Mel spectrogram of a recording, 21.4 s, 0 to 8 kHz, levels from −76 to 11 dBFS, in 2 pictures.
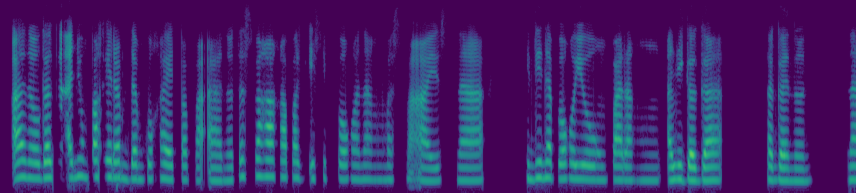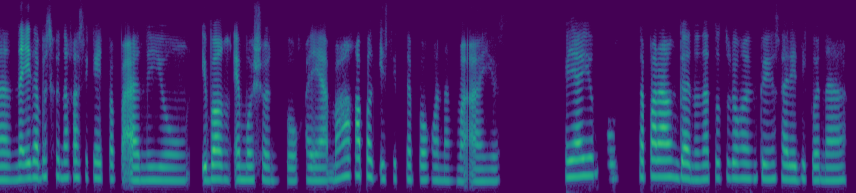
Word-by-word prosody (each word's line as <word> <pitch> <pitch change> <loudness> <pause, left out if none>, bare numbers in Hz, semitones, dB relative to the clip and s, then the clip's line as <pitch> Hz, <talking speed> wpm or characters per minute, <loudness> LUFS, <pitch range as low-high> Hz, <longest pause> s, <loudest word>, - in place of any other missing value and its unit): ano, 240 -1 +5
gagaan 245 0 +3
yung 260 -2 -4
pakiramdam 245 -4 +2
ko 225 - -3
kahit 220 -2 +1
papaano. 200 -1 -3
Ta's 255 0 -5
makakapag-isip 245 -3 0
po 220 -1 0
ako 220 -1 -4
ng 215 0 -6
mas 215 0 -9
maayos 195 +1 -1 0.2
na, 200 0 0 0.6
hindi 230 +2 0
na 245 0 +3
po 225 0 +1
ako 230 - 0
yung 215 -1 0
parang 205 -2 -1
aligaga 205 -1 +5 0.6
sa - - +3
ganun, 195 -1 0 0.5
na 210 0 +2
nailabas 235 +4 +4
ko 260 - -4
na 245 - -1
kasi 250 0 -3
kahit 235 -1 -2
papaano 205 -2 +1
yung 200 0 -4 0.2
ibang 215 +1 +6
emosyon 210 -1 -1
ko. 195 0 -5
Kaya 200 -1 0
makakapag-isip 240 -1 0
na 215 - -2
po 210 0 -2
ako 205 -2 -6
ng 195 0 -9
maayos. 190 +1 -3 0.8
Kaya 260 +1 +5
yun 285 - -13
po, 225 0 -8 0.3
sa 250 - +2
paraang 260 -1 +6
ganun 220 -2 +2
natutulungan 235 0 -3
ko 225 - -1
yung 230 - -9
sarili 220 -1 -1
ko 210 -1 -2
na 205 0 -2
220 Hz, 150 wpm, -24 LUFS, 205-240 Hz, 0.8 s, ibang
